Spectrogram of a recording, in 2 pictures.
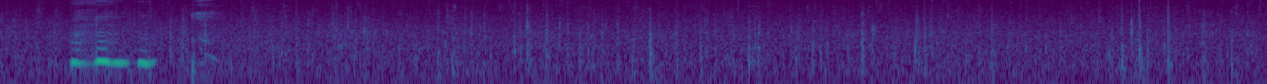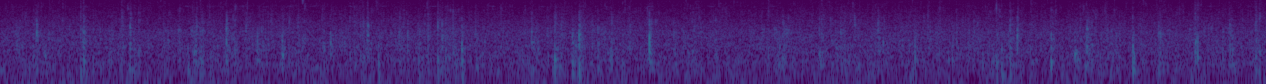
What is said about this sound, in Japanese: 雨、止まないね。でも僕、雨は嫌いじゃないよ。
